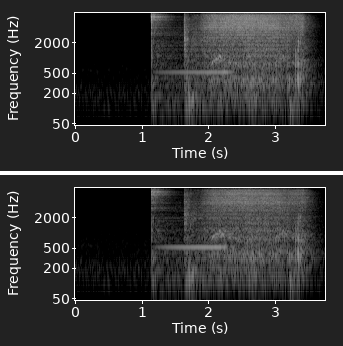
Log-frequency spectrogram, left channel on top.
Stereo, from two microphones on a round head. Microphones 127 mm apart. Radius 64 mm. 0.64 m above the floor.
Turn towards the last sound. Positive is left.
turn(degrees=60)  # may be behind; listen again after turning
